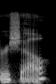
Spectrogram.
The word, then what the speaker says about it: Rashel: She still doesn't know how to pronounce my name properly. So Rochelle, I'll answer to Rochelle, Rachel, but yes, my name's Rochelle.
